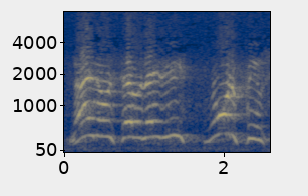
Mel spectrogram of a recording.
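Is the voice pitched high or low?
high. The voice is raised to a higher pitch. "Raise your voice, [name]"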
